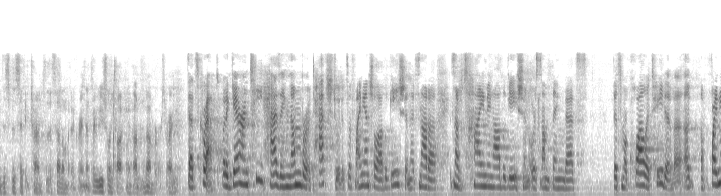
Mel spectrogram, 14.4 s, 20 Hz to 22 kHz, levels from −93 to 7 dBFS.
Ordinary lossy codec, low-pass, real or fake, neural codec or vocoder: MP3, 48 kbps; 7.2 kHz; fake; codec, 44.1 kHz, 7.8 kbps, Pupu-Codec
